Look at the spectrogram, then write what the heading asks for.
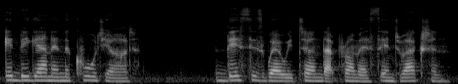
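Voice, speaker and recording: An actress voicing a cool, composed spymaster in a fantasy game, speaking in a quiet, even way. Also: female voice, low-pitched, moderate pace, a little hiss or hum, close to an everyday voice. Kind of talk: video game dialogue acting. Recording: game audio with soft music behind.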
